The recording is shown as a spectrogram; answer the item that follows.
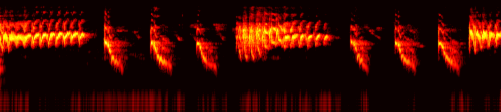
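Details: Pundung-type Asian pied starling lure song, mixing long harsh buzzy rattles with quick downward-sweeping whistled notes repeated about twice a second, a faint low hum underneath.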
